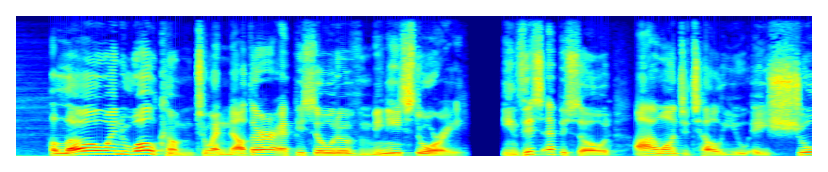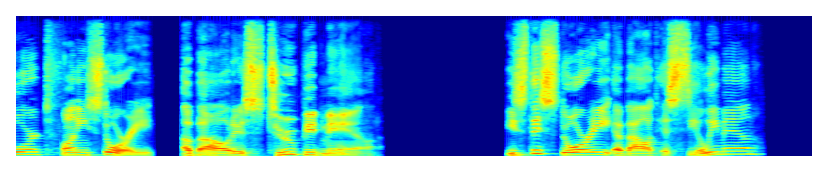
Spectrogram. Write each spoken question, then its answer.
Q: Is this story about a silly man?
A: Yes, this story is about a silly man.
